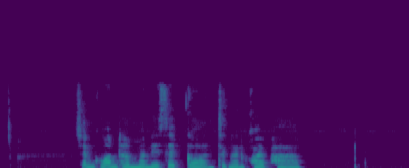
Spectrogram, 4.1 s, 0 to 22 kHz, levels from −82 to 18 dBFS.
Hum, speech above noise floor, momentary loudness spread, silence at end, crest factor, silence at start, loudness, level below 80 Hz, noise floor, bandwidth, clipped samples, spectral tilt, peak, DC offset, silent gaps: none; 40 dB; 9 LU; 1.1 s; 18 dB; 0.75 s; -37 LUFS; -90 dBFS; -76 dBFS; 11.5 kHz; under 0.1%; -5.5 dB/octave; -20 dBFS; under 0.1%; none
